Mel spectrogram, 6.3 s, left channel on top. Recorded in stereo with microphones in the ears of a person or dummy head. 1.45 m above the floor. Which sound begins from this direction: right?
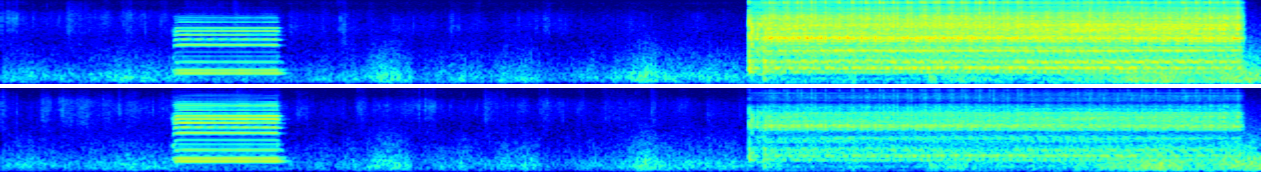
A car horn, at 0.8 s.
